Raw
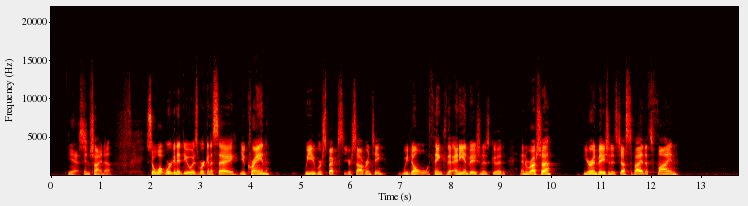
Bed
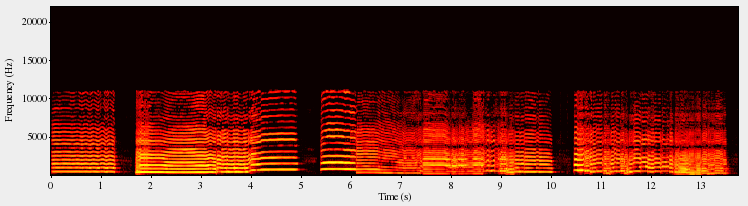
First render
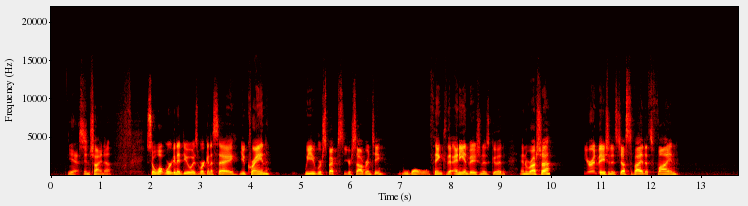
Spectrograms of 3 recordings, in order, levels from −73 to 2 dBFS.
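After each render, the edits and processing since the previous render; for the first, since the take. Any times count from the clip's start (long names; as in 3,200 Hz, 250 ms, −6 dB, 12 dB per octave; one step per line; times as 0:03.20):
0:02.17–0:03.50: high-frequency loss of the air 66 metres
0:07.05–0:07.58: Chebyshev low-pass with heavy ripple 670 Hz, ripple 3 dB
0:09.96–0:10.97: high-pass filter 920 Hz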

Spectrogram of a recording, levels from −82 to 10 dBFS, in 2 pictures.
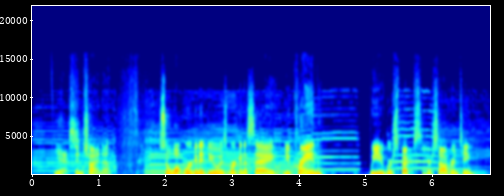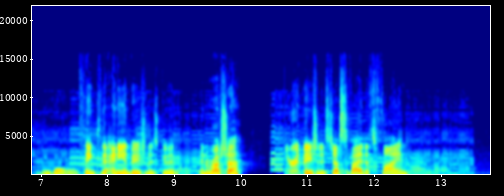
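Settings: mix in bed −21 dB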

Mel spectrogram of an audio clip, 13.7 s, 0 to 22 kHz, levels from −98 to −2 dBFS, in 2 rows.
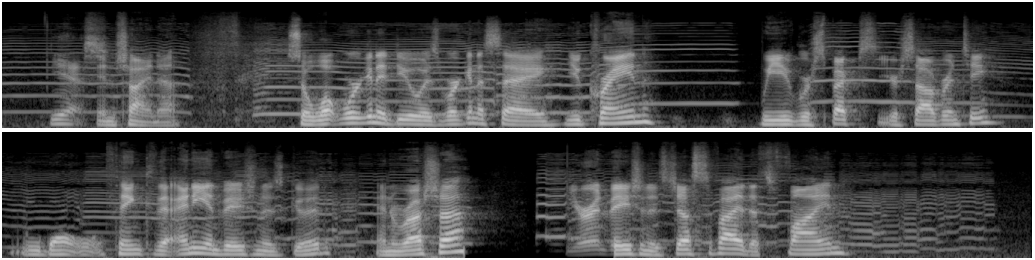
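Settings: level −6.5 dB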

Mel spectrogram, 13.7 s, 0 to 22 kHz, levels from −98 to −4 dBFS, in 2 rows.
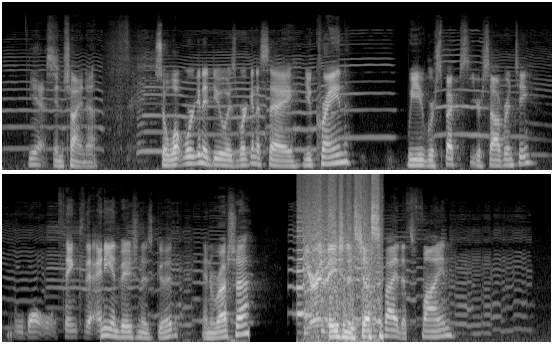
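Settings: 0:04.30–0:04.79: low-shelf EQ 160 Hz −10 dB
0:07.01–0:08.11: high-pass filter 480 Hz
0:10.56–0:11.64: power curve on the samples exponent 0.35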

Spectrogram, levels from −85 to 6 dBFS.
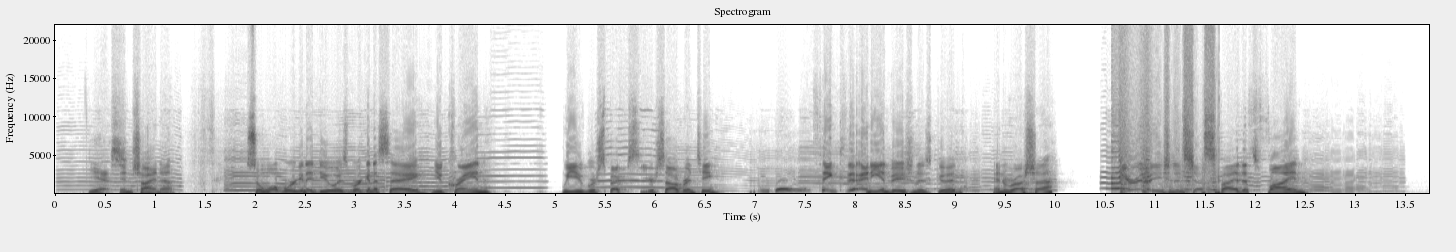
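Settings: compressor whose output falls as the input rises −29 dBFS, ratio −1
leveller curve on the samples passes 2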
